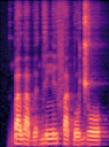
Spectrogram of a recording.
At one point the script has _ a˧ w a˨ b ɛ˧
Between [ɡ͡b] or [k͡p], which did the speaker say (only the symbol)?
k͡p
